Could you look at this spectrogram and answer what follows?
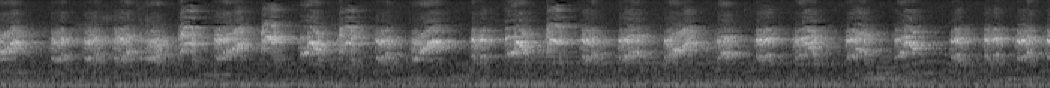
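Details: Red-whiskered bulbul calling in a burst of short, harsh, chattering notes repeated several times a second, bright and squawky, over a faint steady background hiss.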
